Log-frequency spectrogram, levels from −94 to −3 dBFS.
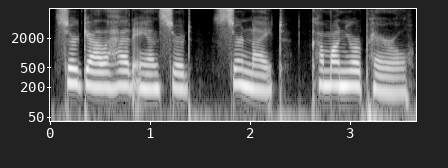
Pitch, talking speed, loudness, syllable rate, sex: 200 Hz, 145 wpm, -16 LUFS, 4.5 syllables/s, female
